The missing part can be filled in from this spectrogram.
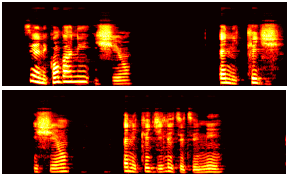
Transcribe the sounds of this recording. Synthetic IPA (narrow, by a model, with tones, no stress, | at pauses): ti˦ɛ˧nĩ˨kã˦ba˦nĩ˦i˨ʃi˨ɾ̃ũ˧ | ɛ˧nĩ˧˨ke˦d͡ʒi˨ | i˨ʃi˨ɾ̃ũ˧ | ɛ˧nĩ˧˨ke˦d͡ʒi˨˦le˦˨te˨tʰe˨nĩ˨˦˧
